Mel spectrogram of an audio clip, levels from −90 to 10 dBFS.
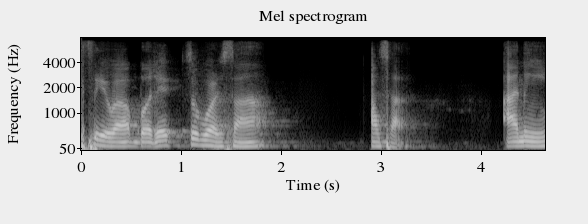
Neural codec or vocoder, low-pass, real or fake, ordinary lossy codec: codec, 16 kHz, 1 kbps, X-Codec, HuBERT features, trained on general audio; 7.2 kHz; fake; none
